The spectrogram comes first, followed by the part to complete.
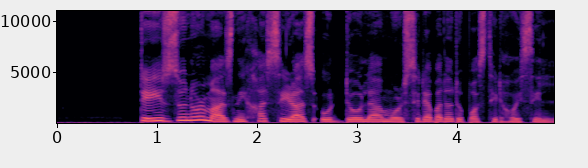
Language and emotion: Assamese, neutral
